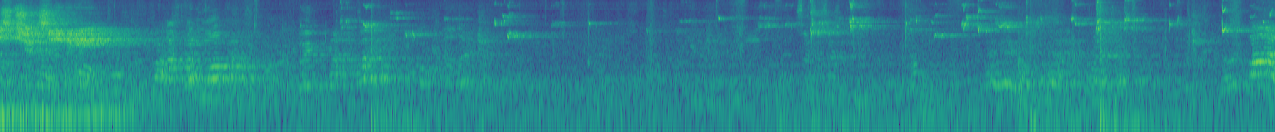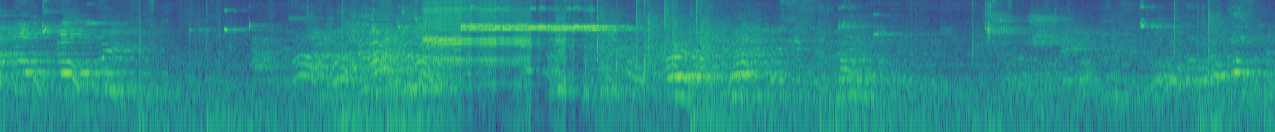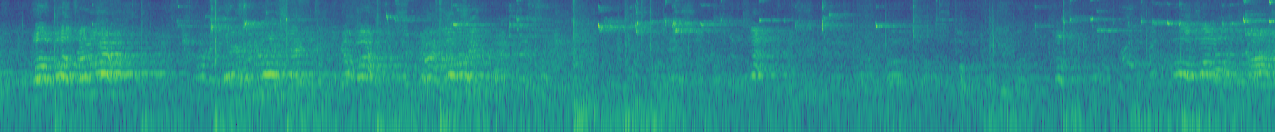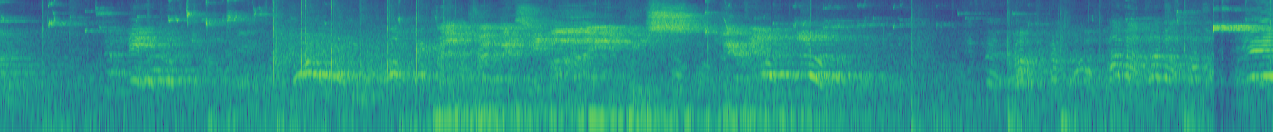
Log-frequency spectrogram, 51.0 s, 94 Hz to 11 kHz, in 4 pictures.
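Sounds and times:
voices echoing in a hall: 0.0s - 50.9s
brief high tone: 17.0s - 19.0s.

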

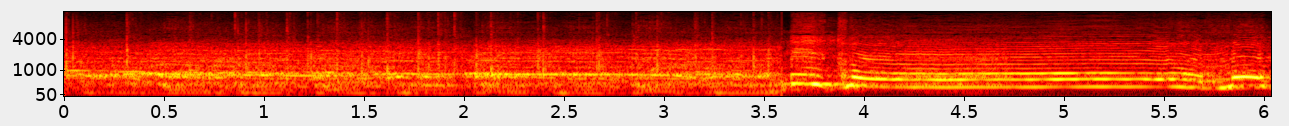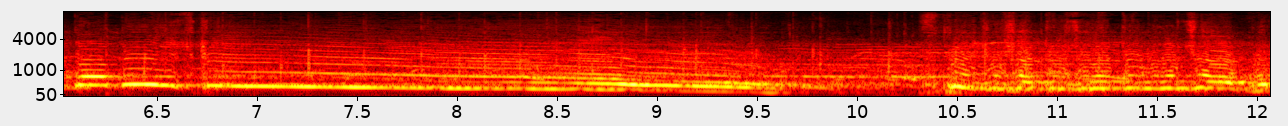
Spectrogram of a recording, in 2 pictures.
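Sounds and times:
man commentating excitedly: 3.6s - 9.6s, 10.3s - 12.0s.

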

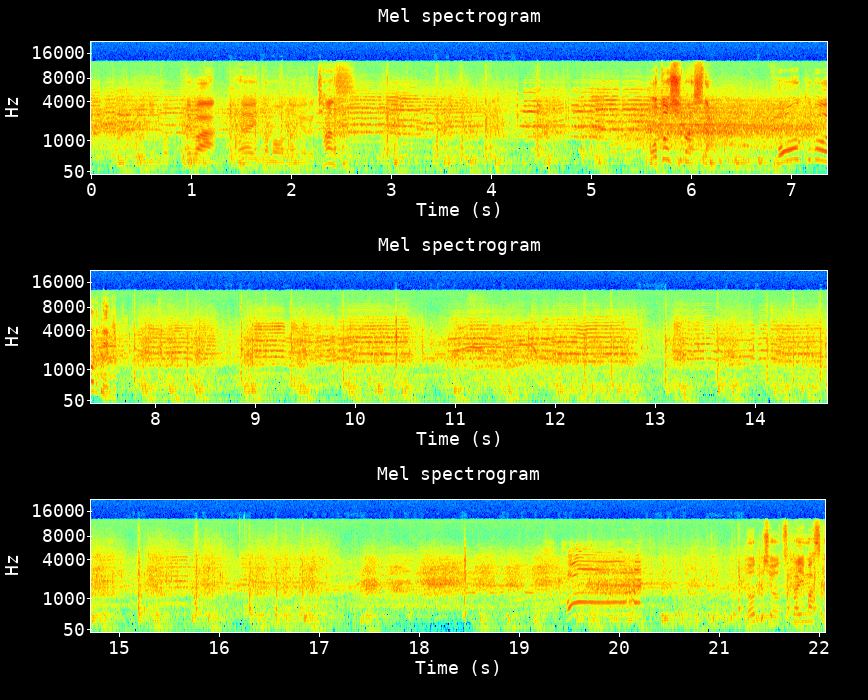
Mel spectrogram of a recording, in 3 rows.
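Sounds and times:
brass melody: 0.0s - 6.7s, 8.0s - 16.3s
steady drum beat: 0.0s - 22.0s.

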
